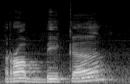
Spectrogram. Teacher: huruf ra yang berbaris di atas, ra dibaca dengan tebal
